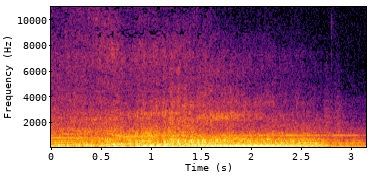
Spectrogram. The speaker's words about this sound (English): So I help my father pack the birds back onto the crates, and the red-bearded man returns to our farm, and we load the birds, full-grown now, into his truck. The man drives away.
